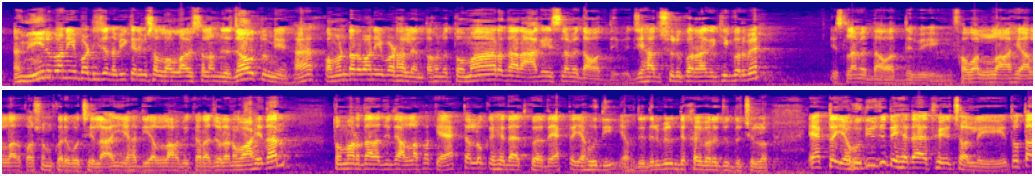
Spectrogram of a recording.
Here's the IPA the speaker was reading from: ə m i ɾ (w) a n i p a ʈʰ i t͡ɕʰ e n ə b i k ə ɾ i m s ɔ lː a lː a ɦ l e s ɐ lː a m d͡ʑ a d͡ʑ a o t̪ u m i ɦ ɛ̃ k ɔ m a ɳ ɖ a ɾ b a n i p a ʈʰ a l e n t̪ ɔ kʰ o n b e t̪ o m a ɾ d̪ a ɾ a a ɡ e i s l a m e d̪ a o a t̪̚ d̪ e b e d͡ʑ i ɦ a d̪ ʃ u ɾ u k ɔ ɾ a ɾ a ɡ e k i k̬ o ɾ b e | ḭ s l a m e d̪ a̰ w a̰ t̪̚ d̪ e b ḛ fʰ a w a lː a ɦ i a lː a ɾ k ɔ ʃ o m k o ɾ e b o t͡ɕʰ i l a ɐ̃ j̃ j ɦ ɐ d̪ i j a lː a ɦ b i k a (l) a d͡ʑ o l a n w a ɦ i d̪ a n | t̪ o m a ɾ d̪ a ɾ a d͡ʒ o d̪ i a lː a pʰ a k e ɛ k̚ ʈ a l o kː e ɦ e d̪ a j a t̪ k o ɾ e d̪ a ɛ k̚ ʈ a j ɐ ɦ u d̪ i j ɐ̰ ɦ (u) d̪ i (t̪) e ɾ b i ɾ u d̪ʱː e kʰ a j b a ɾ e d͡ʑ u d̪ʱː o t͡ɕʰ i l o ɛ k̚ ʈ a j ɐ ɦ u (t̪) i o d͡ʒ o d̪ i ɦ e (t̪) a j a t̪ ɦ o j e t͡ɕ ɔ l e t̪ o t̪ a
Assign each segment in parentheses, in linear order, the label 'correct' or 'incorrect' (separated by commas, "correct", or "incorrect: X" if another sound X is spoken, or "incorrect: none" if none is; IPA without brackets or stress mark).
incorrect: b, incorrect: ɾ, correct, incorrect: d̪, incorrect: d̪, incorrect: d̪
